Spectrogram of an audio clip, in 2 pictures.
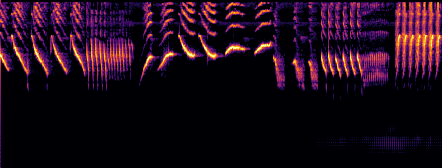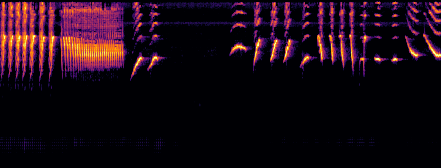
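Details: Song of a Belgian canary kept for singing practice: quick descending chirps, dense buzzy rolls and long rattling trills, a brief pause, then renewed fast sweeping notes; faint low background hum.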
